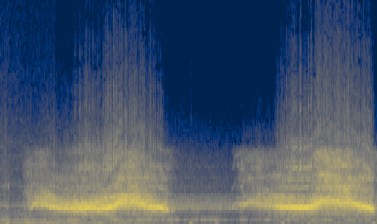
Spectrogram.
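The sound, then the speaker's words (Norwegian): A man screams like a puma: two long, shrill screams, each about two seconds, loud with a wavering pitch, separated by a short pause, while low, heartbeat-like thumps pulse steadily underneath. “Hun sa, «Det var ikke en katt», men en mann som skrek som en puma igjen og igjen. Han skrek høyt, skremmende høyt.”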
